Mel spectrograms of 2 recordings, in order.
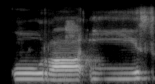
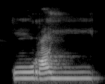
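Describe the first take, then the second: First: The word is said too slowly. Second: The word is said too quickly. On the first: "Kalau terlalu lambat" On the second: "kurai itu terlalu cepat"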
